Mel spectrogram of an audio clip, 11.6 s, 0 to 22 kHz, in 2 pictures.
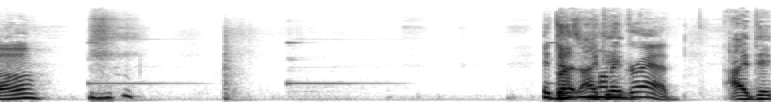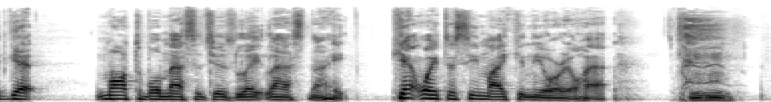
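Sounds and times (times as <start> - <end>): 
speech: 0.0 - 1.1, 4.1 - 11.4
doorbell chiming ding-dong: 0.8 - 1.6, 2.2 - 3.1.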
